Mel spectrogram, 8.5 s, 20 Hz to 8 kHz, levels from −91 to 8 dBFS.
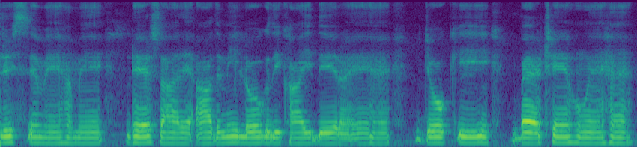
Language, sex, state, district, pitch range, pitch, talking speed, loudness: Hindi, male, Jharkhand, Palamu, 110-120 Hz, 115 Hz, 115 wpm, -19 LUFS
